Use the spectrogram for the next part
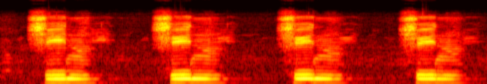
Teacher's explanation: আপনাদের জিহ্বার মধ্যকান উপরের তালুর সঙ্গে লাগবে। তো উপরের তালুর সঙ্গে লাগাইতে হলে আমাদেরকে কি করতে হবে, দুই দাঁতের দুইটা যে পাটি আছে, একটা নিচের একটা উপরের, এই দুইটা একসাথে লাগায় রাখতে হবে, লাগায় পড়তে হবে শিন, শিন, শিন, শিন, এভাবে ইনশাআল্লাহ।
